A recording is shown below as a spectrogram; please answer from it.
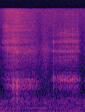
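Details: Comedic snoring-remedy demonstration: two drawn-out nasal snorting breaths with a whistling, wheezy edge in a quiet room.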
